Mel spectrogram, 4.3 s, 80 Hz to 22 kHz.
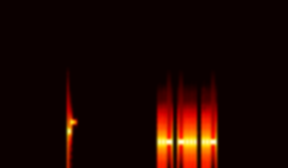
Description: Morse code, heard as a keyed tone, about 39 wpm, 700 Hz. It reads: UBU
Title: Three Challenging Letter-Number Combinations 40wpm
